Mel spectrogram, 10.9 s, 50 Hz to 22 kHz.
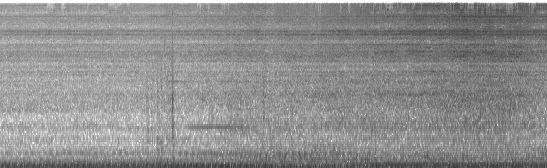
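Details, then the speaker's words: GMT400 Chevy OBS pickup after a cold start with good oil pressure: even idle around four beats a second with a loud, rough whirring chatter over it from noisy accessory pulleys. "I don't know if you can hear that, but the uh pulleys are making a quite a bit of noise."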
